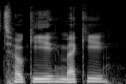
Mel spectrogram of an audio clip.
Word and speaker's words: Tokimeki: For me, it would be Legend of the Galactic Heroes, Zeta Gundam Away to the New Type, and Tokimeki Memorial. I hope I pronounced at least some of those right. How'd I do? – I think it's Tokimeki. Tokimeki Memorial.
